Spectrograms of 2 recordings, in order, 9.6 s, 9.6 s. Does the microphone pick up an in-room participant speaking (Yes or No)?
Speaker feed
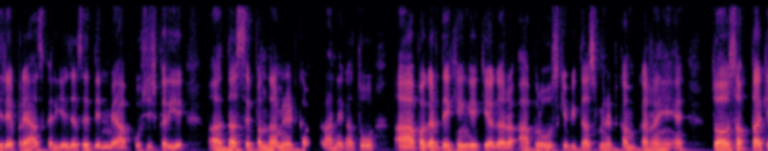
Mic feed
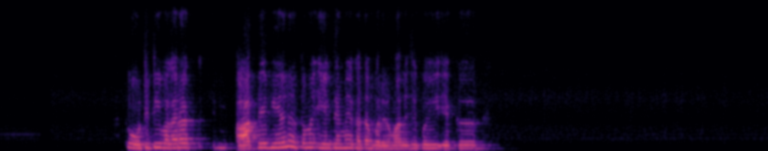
Yes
